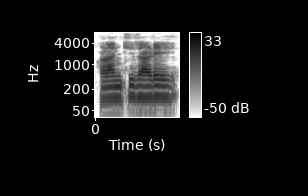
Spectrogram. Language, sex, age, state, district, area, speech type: Marathi, male, 45-60, Maharashtra, Osmanabad, rural, spontaneous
